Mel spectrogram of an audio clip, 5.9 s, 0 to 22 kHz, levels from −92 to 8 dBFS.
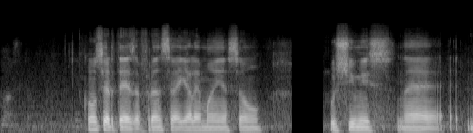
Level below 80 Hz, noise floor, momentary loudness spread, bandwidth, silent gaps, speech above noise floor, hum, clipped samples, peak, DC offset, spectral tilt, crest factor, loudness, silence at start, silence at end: -52 dBFS; -55 dBFS; 10 LU; 9 kHz; none; 36 dB; none; under 0.1%; -4 dBFS; under 0.1%; -6 dB/octave; 18 dB; -19 LUFS; 0.05 s; 0 s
